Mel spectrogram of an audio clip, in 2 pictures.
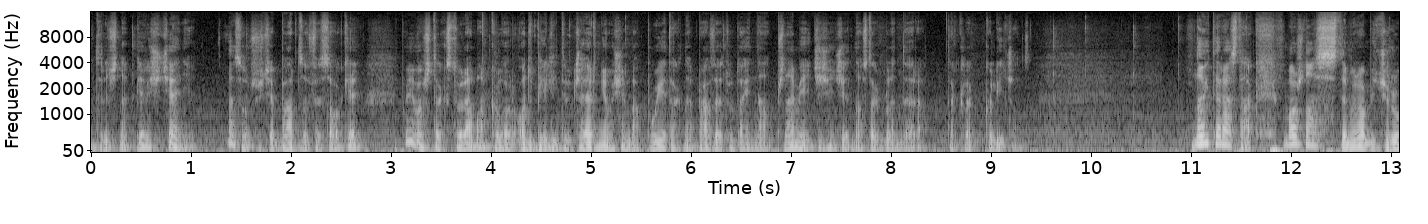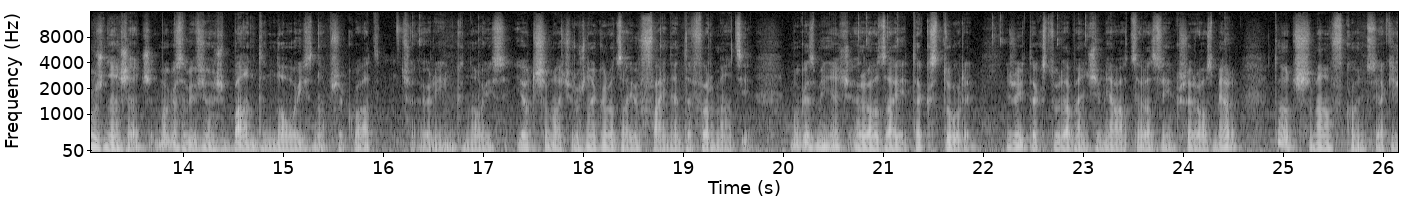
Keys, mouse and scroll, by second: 5.2-8.5 middle drag, 9.1-13.3 middle drag, 13.8-15.7 drag, 14.6-16.4 middle drag, 16.2-18.0 drag, 16.8 middle click, 18.0 middle click, 20.7-25.3 drag.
